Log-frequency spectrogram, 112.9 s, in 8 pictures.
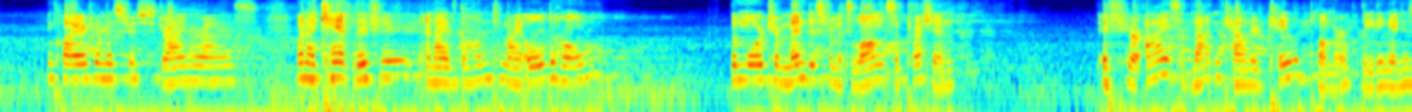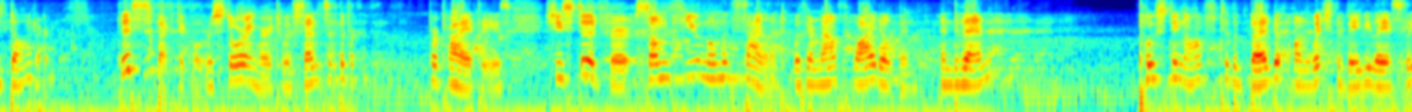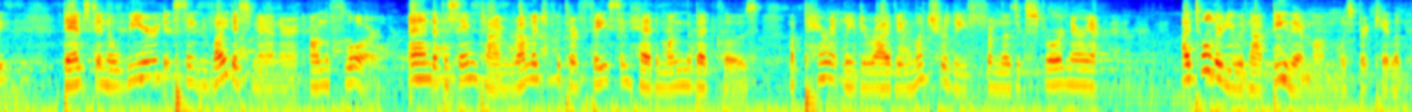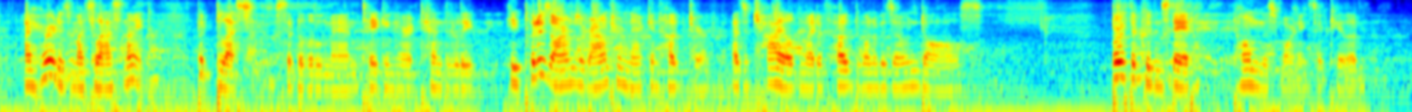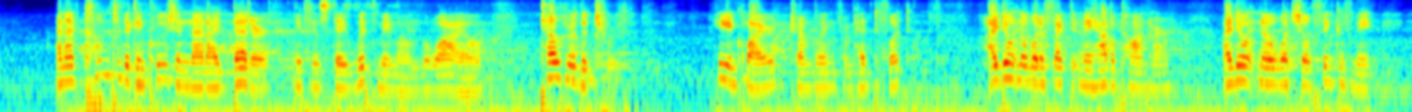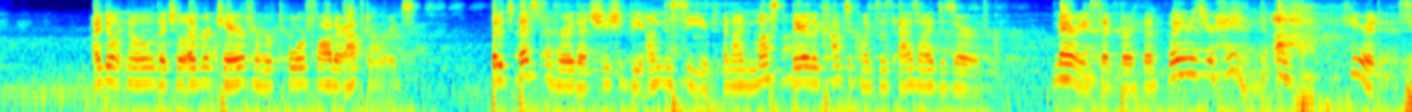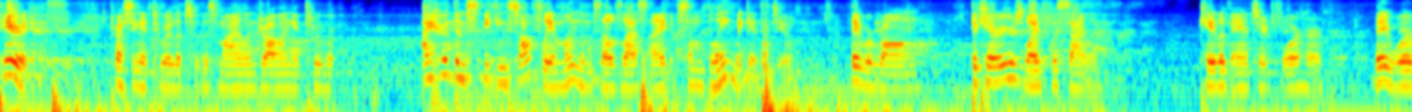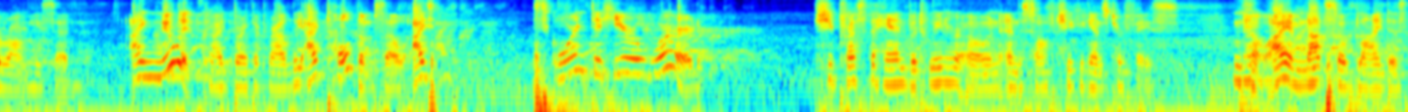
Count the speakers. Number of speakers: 1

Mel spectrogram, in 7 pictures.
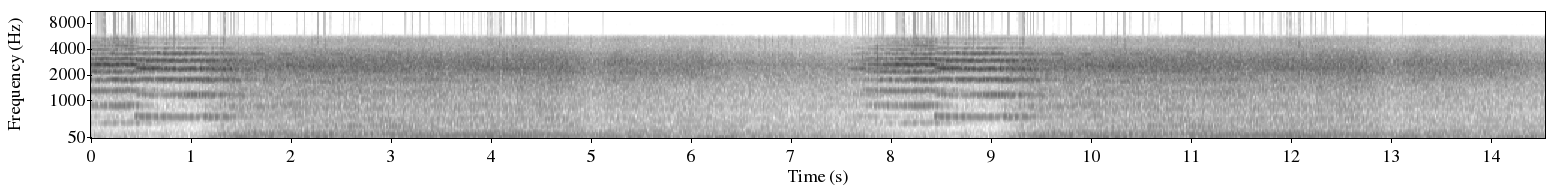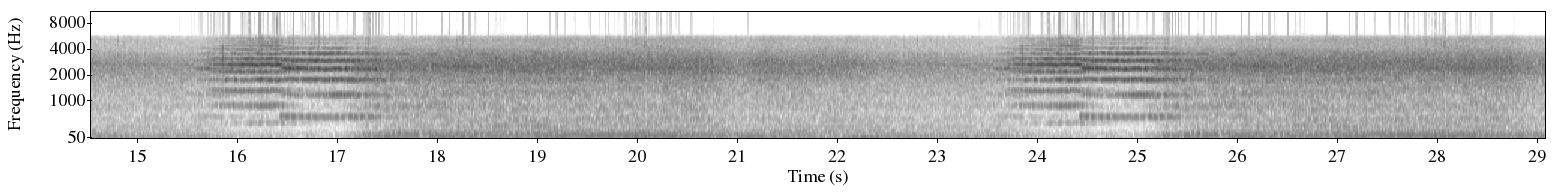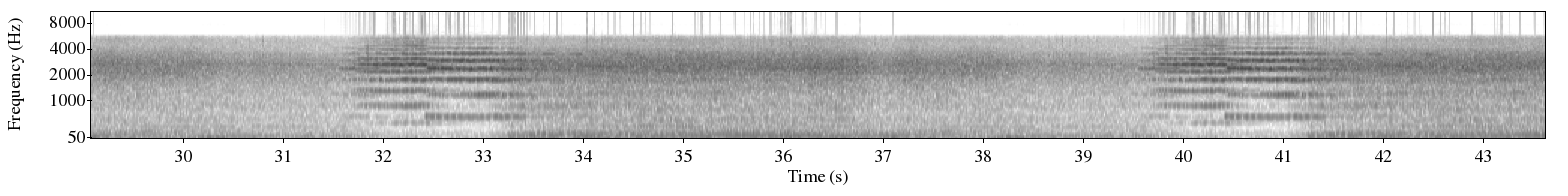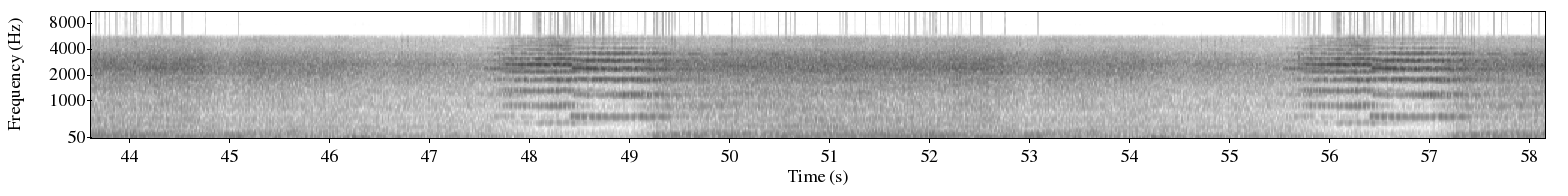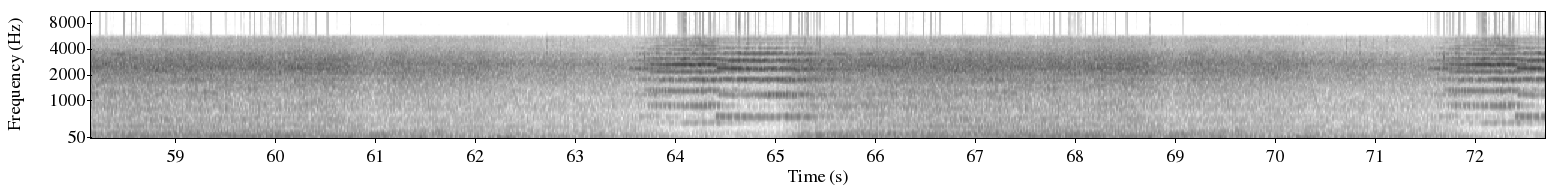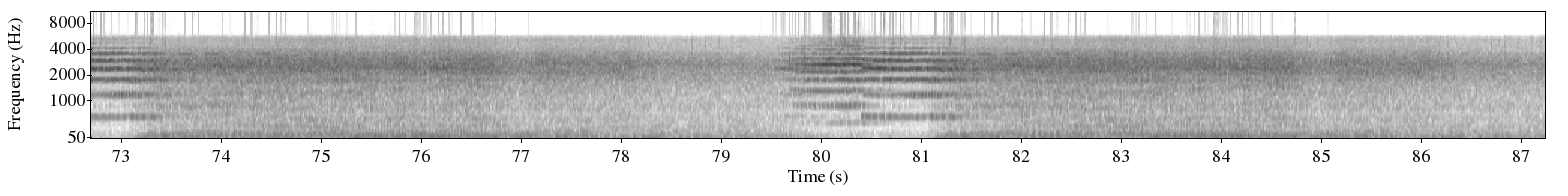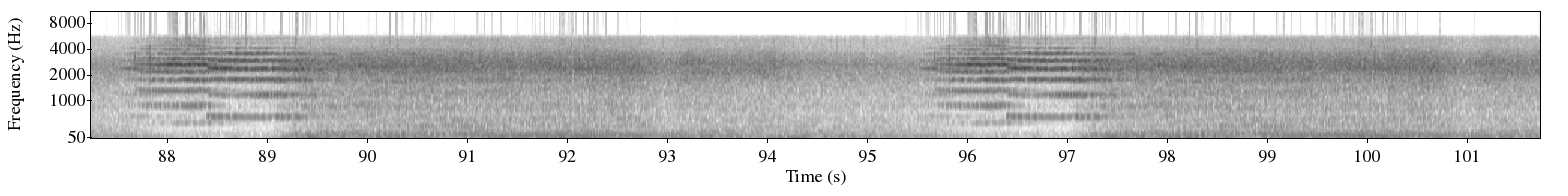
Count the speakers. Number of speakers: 0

